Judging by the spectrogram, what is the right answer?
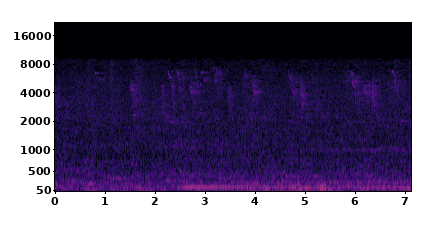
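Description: Birds chirping: short, high, falling chirps, one or two a second, starting about a second and a half in, over a faint steady low hum.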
